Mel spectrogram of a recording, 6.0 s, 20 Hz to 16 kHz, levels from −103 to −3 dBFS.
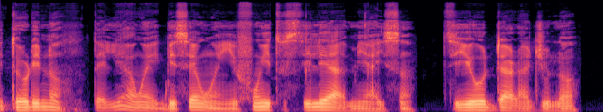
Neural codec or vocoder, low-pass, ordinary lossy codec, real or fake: none; 14.4 kHz; none; real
